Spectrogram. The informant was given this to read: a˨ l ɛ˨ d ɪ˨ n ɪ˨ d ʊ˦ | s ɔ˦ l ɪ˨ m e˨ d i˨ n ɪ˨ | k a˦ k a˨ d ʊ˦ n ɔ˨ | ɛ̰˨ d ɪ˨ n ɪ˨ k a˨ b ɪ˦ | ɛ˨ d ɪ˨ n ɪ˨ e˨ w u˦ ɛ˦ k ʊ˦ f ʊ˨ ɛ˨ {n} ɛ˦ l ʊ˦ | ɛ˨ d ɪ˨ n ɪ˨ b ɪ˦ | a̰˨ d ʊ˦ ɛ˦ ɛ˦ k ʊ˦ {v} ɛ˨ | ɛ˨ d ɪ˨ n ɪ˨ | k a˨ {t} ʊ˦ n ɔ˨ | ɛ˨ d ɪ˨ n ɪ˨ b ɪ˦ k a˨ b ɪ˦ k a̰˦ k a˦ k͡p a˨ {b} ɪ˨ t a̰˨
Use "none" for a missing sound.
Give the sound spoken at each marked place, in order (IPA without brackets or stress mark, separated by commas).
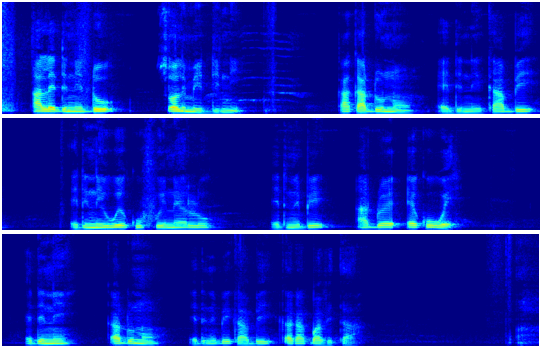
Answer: n, w, d, v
